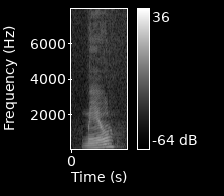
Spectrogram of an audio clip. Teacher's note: Ya no es un sonido lateral alveolar, sino es un sonido velar. Un sonido pesado, oscuro y velarizado.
